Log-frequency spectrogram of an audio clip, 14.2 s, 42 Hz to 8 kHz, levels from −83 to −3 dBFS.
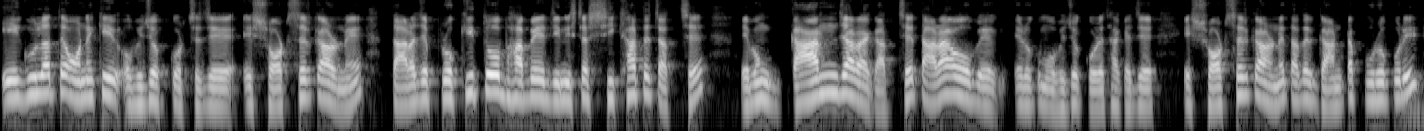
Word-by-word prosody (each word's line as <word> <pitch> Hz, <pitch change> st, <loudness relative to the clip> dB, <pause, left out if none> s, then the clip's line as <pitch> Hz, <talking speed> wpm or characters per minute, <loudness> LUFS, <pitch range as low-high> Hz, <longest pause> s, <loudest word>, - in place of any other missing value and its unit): এগুলাতে 190 Hz, +5 st, +2 dB, 0.2 s
অনেকেই 165 Hz, +3 st, +1 dB, 0.2 s
অভিযোগ 130 Hz, +3 st, -2 dB
করছে -, -, -6 dB
যে 120 Hz, -1 st, 0 dB, 0.3 s
এই 125 Hz, -, -5 dB
শর্টসের 120 Hz, +8 st, -1 dB
কারণে 125 Hz, -6 st, +3 dB, 0.4 s
তারা 125 Hz, +2 st, +4 dB
যে -, -, +4 dB
প্রকৃতভাবে 170 Hz, 0 st, +3 dB, 0.2 s
জিনিসটা 150 Hz, +2 st, -1 dB, 0.2 s
শিখাতে 175 Hz, +4 st, -1 dB
চাচ্ছে। -, -, -2 dB, 0.5 s
এবং 145 Hz, +3 st, -1 dB, 0.4 s
গান 150 Hz, +6 st, +8 dB, 0.2 s
যারা 175 Hz, -7 st, +6 dB
গাচ্ছে 105 Hz, +7 st, -3 dB, 0.2 s
তারাও 185 Hz, +8 st, +5 dB
ওবে 135 Hz, -4 st, -3 dB, 0.3 s
এরকম 125 Hz, 0 st, -6 dB
অভিযোগ 110 Hz, +4 st, -6 dB
করে 110 Hz, 0 st, -1 dB
থাকে 115 Hz, -2 st, -7 dB
যে 120 Hz, -, 0 dB, 0.4 s
এই 130 Hz, -, -5 dB
শর্টস 125 Hz, +1 st, 0 dB
এর 185 Hz, -, -2 dB
কারণে 150 Hz, -4 st, +2 dB
তাদের 150 Hz, +1 st, -1 dB
গানটা 120 Hz, +6 st, -1 dB
পুরোপুরি 150 Hz, +5 st, -2 dB
150 Hz, 135 wpm, -22 LUFS, 125-165 Hz, 0.5 s, গান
